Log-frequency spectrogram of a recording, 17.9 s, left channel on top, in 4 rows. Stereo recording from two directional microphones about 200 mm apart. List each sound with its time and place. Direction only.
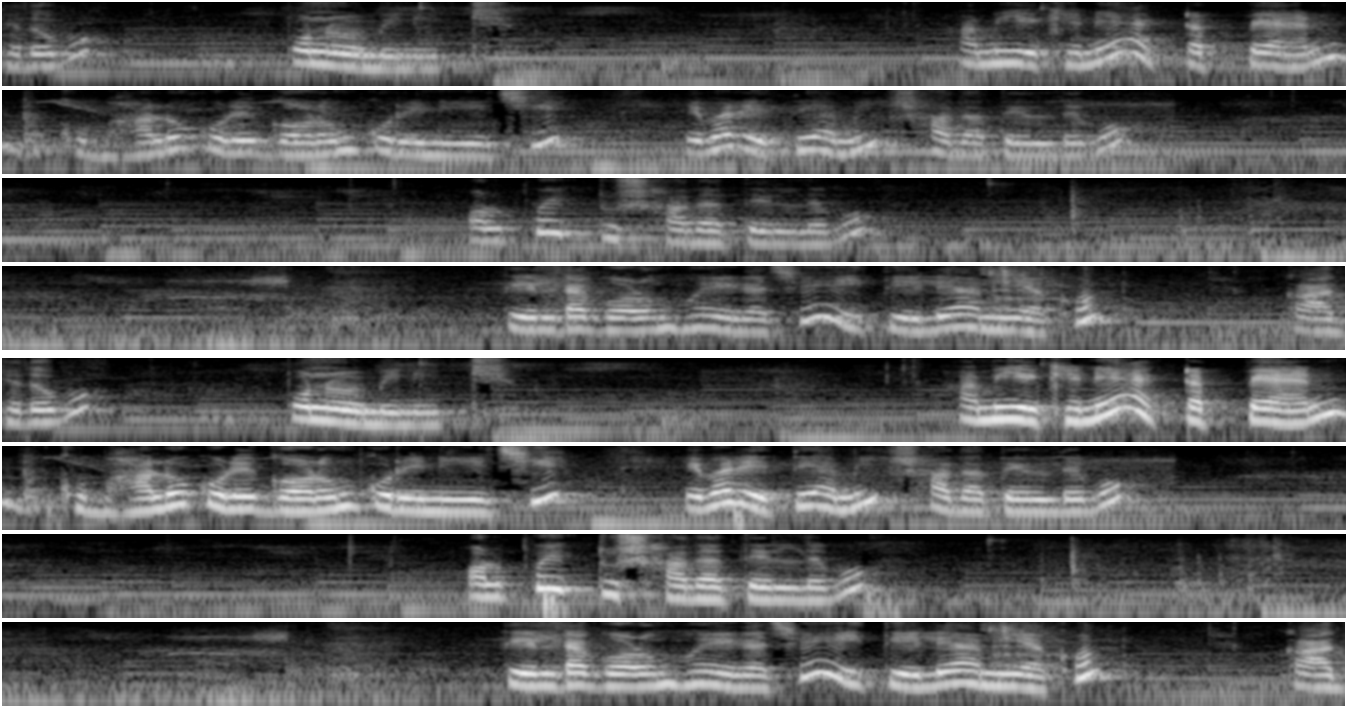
0.9 s a woman's voice: 45° right (ahead or behind)
3.2 s a woman's voice: 45° right (ahead or behind)
10.5 s a woman's voice: 50° right (ahead or behind)
15.1 s a woman's voice: 50° right (ahead or behind)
